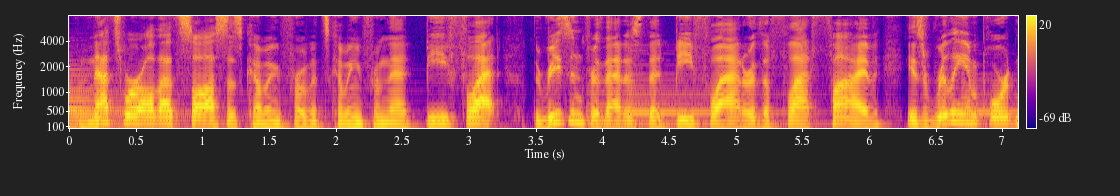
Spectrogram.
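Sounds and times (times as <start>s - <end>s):
speech: 0.2s - 7.1s
chords strummed from E minor to C dominant seventh: 3.9s - 7.1s.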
